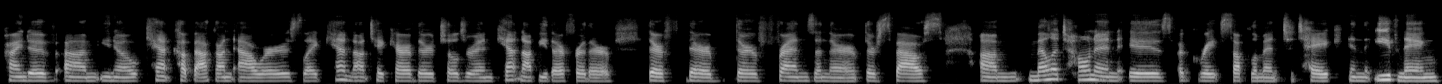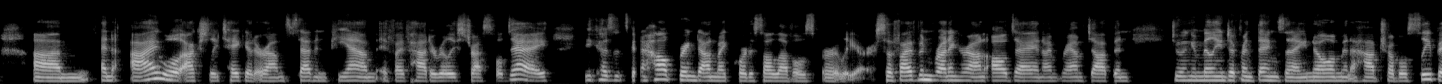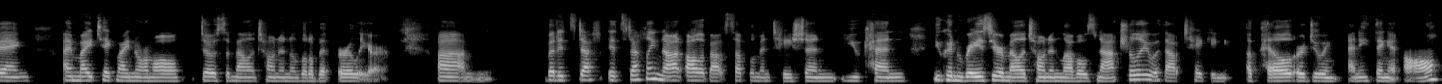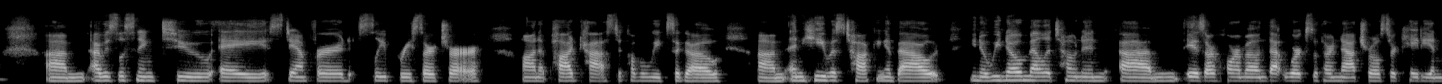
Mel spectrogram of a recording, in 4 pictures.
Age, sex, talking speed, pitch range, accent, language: 20-39, female, 180 wpm, 165-185 Hz, American, English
